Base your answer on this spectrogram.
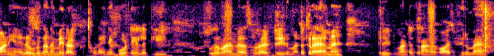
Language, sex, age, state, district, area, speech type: Dogri, male, 18-30, Jammu and Kashmir, Kathua, rural, spontaneous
